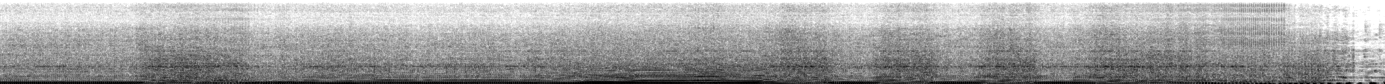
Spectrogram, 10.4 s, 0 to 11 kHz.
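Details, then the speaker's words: Rusi Kraken motorcycle (about 110cc) that backfired and would not start, now running after its rusted, wet high-tension wire and plug cap were dealt with: it revs cleanly, rising and falling, and starts on one click. "So ang nakita ko bumibirit naman at one click naman."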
